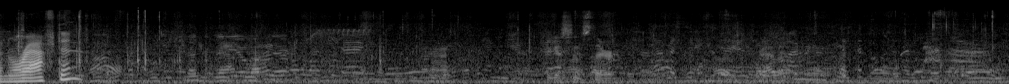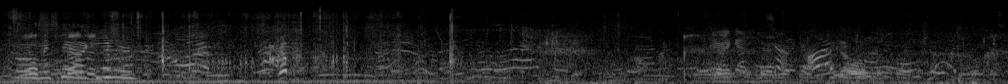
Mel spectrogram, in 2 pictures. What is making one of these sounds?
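Several men and women talk and call out nearby, outdoors.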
